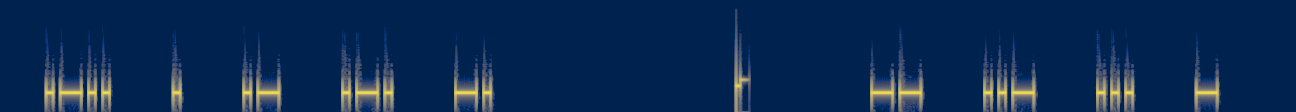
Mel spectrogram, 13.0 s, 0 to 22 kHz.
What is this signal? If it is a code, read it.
Morse code, heard as a keyed tone, about 17 wpm, spaced as for 10 wpm, 700 Hz. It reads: LEARN MUST
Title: 3x Character Spacing - Top 300 Words - 17wpm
